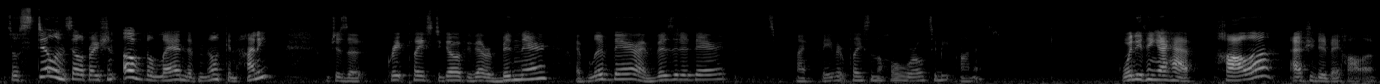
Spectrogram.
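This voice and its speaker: A woman's voice: mid-range voice, lively intonation, a little fast, pushed and bright. Casual, playful woman rabbi chatting to families. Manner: playful, informal asides; addresses viewers directly with questions and invitations. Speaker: rabbi hosting family story time.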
